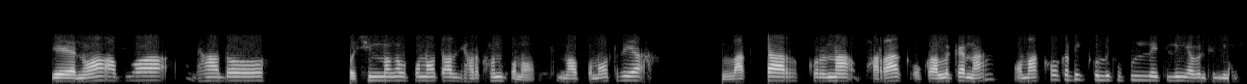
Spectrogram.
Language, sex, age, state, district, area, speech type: Santali, male, 45-60, West Bengal, Purulia, rural, conversation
